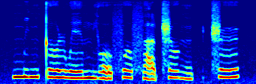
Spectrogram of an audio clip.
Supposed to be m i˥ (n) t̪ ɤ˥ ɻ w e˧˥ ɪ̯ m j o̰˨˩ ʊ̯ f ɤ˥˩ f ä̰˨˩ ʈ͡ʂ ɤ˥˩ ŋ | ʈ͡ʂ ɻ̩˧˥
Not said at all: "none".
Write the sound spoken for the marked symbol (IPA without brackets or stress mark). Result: ŋ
